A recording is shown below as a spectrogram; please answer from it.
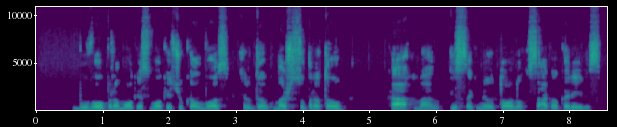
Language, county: Lithuanian, Vilnius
